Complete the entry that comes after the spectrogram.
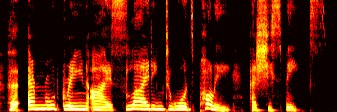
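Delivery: ordinary delivery, nothing marked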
